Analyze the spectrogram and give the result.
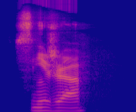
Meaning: present adverbial imperfective participle of снежи́ть (snežítʹ)
- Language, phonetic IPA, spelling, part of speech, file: Russian, [snʲɪˈʐa], снежа, verb, Ru-снежа́.ogg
